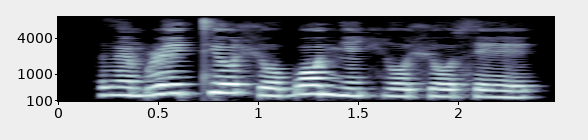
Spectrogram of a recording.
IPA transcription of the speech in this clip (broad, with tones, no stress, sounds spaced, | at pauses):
ð ɛ̃˨ b ɭ e˦ tʲ ɔ˦ ʃ o˨ b ɔ˦ nʲ ɛ̃˨ ç o˨ ʃ o˨ s e˨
